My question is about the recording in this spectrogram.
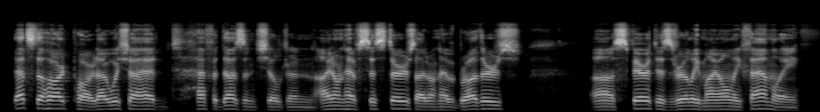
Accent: France; moved away as an adult; also born or lived in Egypt / Uganda / Switzerland; I was born and raised in France

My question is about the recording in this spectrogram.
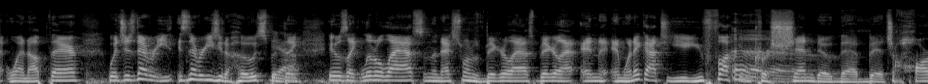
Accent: Mount Airy, United States; in my hometown, 20 minutes from here, in Mount Airy

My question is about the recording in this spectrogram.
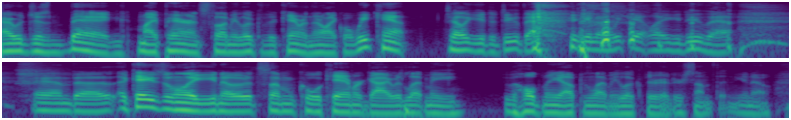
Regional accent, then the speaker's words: Los Angeles, California, United States; moved away; I was born and raised in Southern California, in Los Angeles

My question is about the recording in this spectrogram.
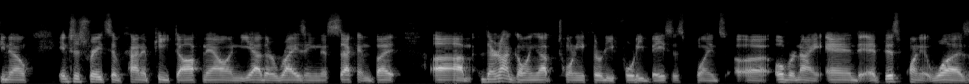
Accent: Southern California, United States; born and raised in Southern California

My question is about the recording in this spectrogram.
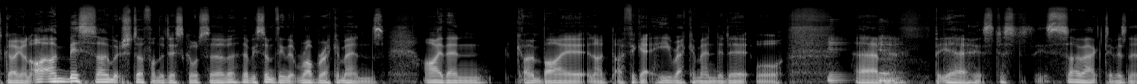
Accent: Leamington Spa, West Midlands, United Kingdom; If you say you're from Leamington, people say, where?

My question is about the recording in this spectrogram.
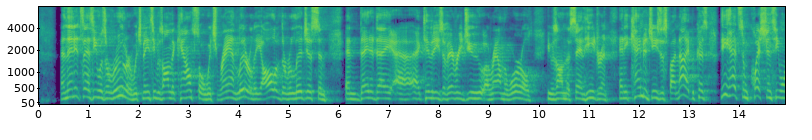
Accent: United States; I was born in America.

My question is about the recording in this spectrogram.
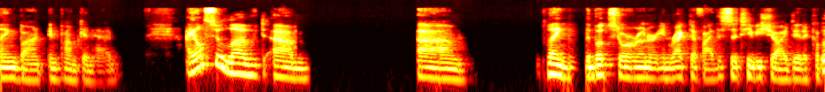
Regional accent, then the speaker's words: North Carolina, United States; accent: southern; I grew up in the southern United States. I grew up in North Carolina.

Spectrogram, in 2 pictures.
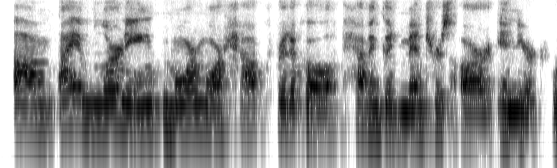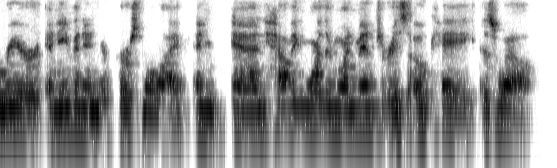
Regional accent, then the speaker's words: Bloomington, California, United States; I was raised in San Bernardino

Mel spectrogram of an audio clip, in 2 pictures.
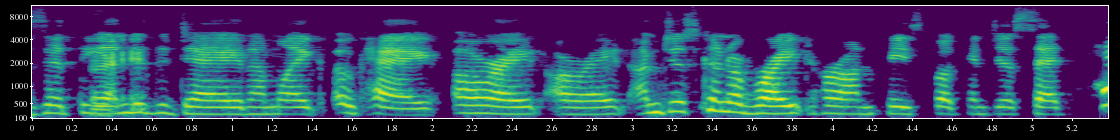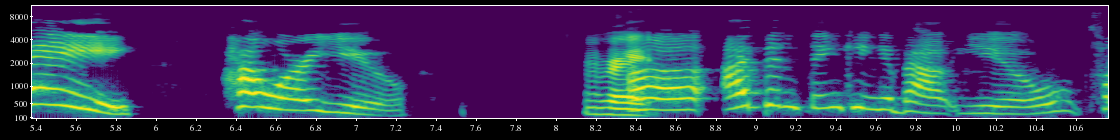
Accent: South Florida, United States; now in California, United States; I'm from South Florida. I'm living in California

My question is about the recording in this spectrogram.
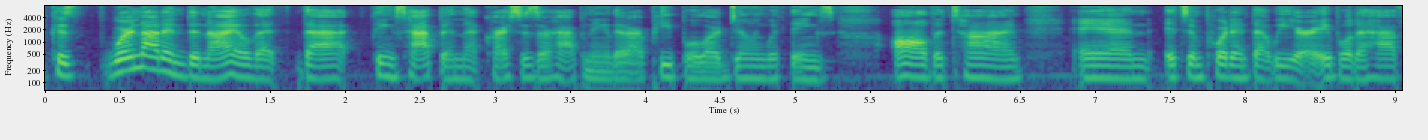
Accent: Houston, Texas, United States; I grew up in Houston, Texas

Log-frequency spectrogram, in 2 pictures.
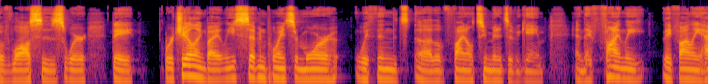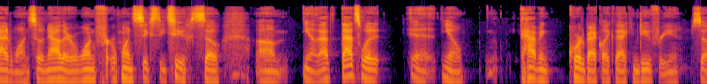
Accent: Norfolk, Virginia, United States; now in Jacksonville, United States; I mean, I'm originally from Norfolk

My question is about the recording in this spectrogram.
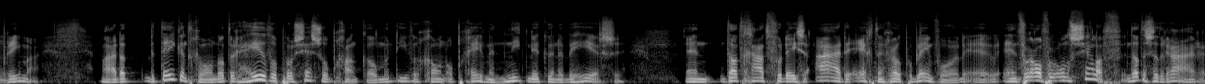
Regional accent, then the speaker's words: Netherlands; ons als Nederlanders

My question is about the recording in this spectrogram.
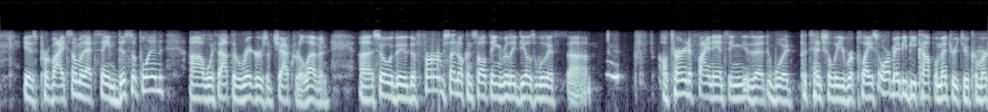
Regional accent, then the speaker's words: Panama; first language Spanish; English is a second language; now in United States; I'm not originally from the United States. My country of birth was actually Panama, and that would mean that my first language was actually Spanish.

